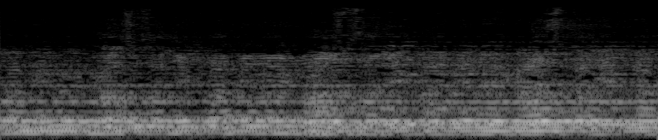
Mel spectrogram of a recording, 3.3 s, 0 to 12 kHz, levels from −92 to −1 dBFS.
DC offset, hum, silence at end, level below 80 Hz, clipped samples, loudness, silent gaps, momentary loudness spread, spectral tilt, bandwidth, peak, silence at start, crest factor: under 0.1%; none; 0 s; -78 dBFS; under 0.1%; -36 LUFS; none; 4 LU; -8 dB/octave; 9.4 kHz; -22 dBFS; 0 s; 14 dB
